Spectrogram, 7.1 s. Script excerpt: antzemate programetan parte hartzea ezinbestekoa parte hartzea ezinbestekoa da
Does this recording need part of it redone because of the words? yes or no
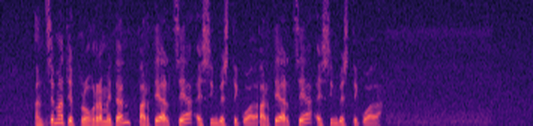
no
